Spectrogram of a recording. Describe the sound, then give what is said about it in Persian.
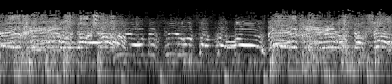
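Thousands of Israeli protesters in Tel Aviv demonstrate for the release of hostages, a loud crowd shouting and chanting in overlapping voices that swell and dip continuously. “همزمان با شکست مذاکرات آتش‌بس روز شنبه در تل‌آویو، هزاران اسرائیلی با برپایی تظاهراتی گسترده خواستار آزادی فوری گروگان‌های اسرائیلی از دست حماس شدند.”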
